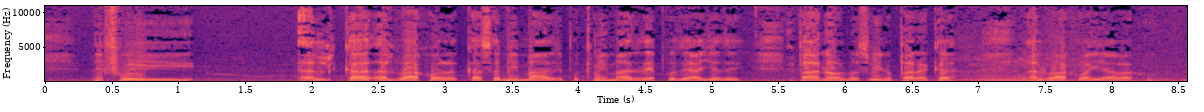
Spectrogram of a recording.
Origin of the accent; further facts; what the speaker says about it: Nono, Córdoba, Argentina; also born or lived in Panaolma; Soy oriundo de Panaolma, nací en Panaolma un 28 de marzo de 1924. Y vine para Nono porque mi madre me dio, yo me crié acá con un señor de acá de Nono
